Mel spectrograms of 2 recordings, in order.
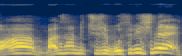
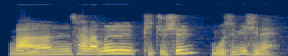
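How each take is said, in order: First: It is said with an admiring exclamation. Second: It is said as a plain, flat statement.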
